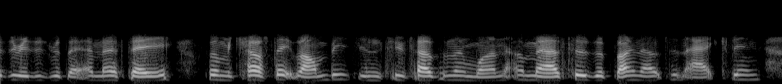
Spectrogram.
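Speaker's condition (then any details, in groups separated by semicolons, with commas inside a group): Cerebral palsy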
